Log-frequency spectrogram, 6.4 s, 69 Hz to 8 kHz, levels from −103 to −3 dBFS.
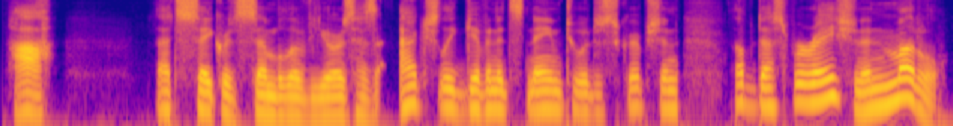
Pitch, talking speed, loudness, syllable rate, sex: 125 Hz, 170 wpm, -21 LUFS, 5.7 syllables/s, male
